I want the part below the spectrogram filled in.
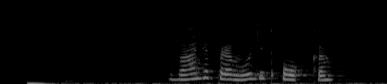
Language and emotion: Russian, neutral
